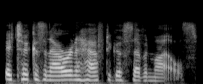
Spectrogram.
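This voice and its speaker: A woman's voice: mid-range voice, steady tone, very fast, highs cut off. A middle-aged woman with a lingering cough, telling stories in a chatty, self-mocking way as a podcast co-host. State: lingering cough after illness. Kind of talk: casual chat.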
